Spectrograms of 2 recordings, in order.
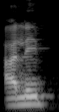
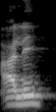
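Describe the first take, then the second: No difference in how they are said.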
